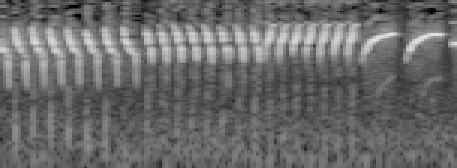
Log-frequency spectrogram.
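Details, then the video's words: Young canary used as a tutor recording so other birds learn to sing: a fast, bright trill of about twelve notes a second, then two high, clear whistles that curve up and down; no other sounds. "masteran kenari paud biar cepat gacor"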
